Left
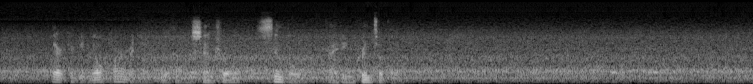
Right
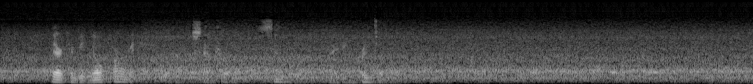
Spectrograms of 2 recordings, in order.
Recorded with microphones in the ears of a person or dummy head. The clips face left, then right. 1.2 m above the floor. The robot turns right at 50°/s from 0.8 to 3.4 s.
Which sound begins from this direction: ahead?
A man speaking, at 0.5 s.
